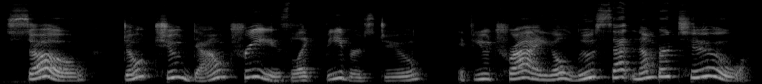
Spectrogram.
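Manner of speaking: lively, sing-song storybook reading; animated picture-book read-aloud; reading to children. Acted. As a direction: read it bright and bouncy for kids. Reads the moral lines.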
